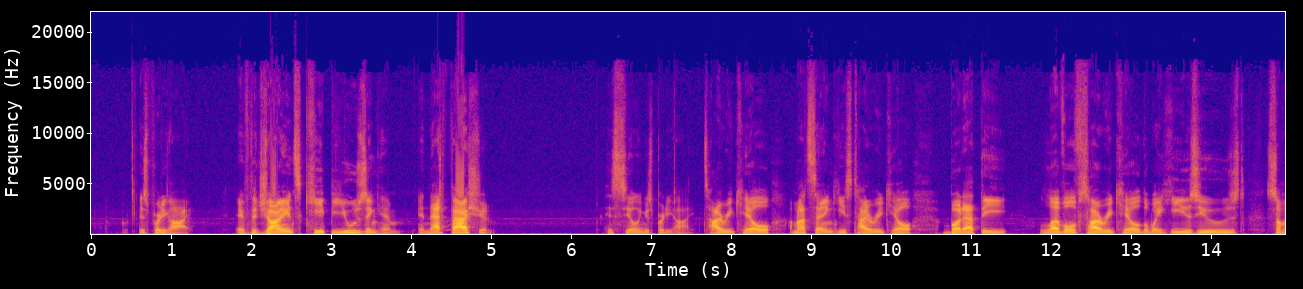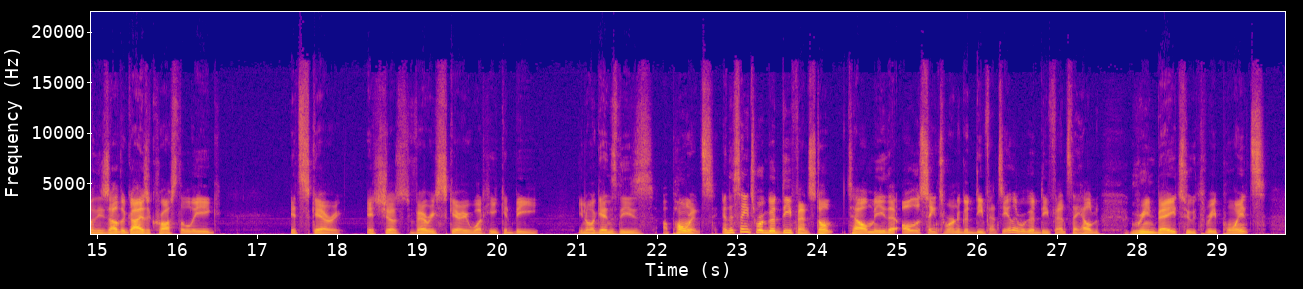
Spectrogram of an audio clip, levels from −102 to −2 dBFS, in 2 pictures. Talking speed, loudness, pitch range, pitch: 185 wpm, -21 LUFS, 95-120 Hz, 110 Hz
